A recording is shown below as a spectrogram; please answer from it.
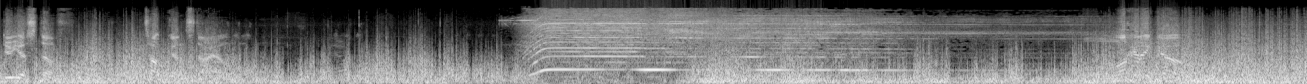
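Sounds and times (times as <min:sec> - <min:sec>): wind buffeting microphone: 0:00.0 - 0:13.0
electric ducted fan whine: 0:03.9 - 0:13.0.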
